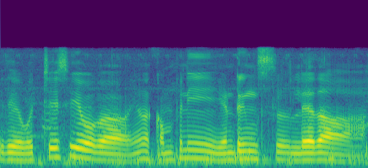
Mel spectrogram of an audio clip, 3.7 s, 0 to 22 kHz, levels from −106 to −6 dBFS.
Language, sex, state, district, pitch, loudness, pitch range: Telugu, male, Andhra Pradesh, Anantapur, 135 Hz, -16 LUFS, 125-150 Hz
